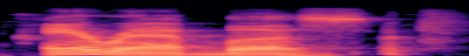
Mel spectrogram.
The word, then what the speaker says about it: Erebus: Did you say Erebus? That's pronounced Arab bus.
